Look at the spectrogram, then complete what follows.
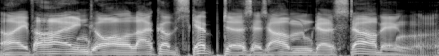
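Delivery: intoned, deep and low rumbling voice. A captain intones a remark to the group; deep, rumbling voice. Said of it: "intoned in a deep, sort of rumbling voice".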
